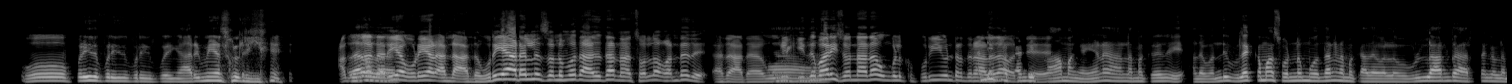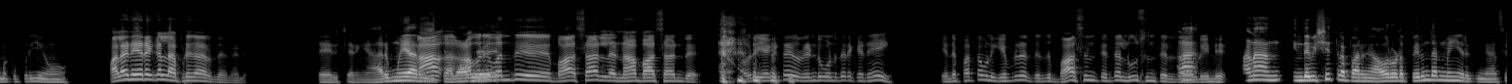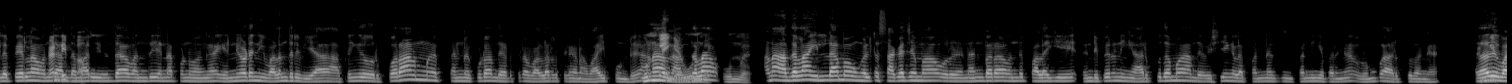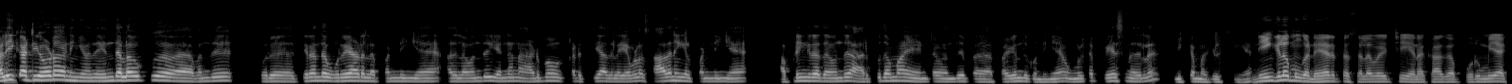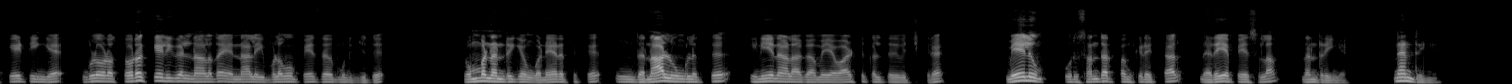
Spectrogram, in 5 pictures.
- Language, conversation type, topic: Tamil, podcast, வழிகாட்டியுடன் திறந்த உரையாடலை எப்படித் தொடங்குவது?
- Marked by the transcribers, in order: laughing while speaking: "அருமையா சொல்றீங்க"; unintelligible speech; "உரையாடல்" said as "உடையாட"; drawn out: "ஆ"; "சொல்லும்" said as "சொன்னும்"; "அதிலுள்ள" said as "அதவள்ள"; other background noise; "பாஸ்ஸான்னு" said as "பாஸ்ஸாந்து"; laugh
